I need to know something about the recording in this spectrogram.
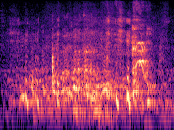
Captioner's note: laughter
